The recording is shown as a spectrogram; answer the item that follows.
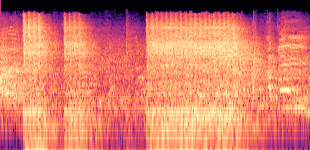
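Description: Three loud bursts of rapid, rattling pulses played over the hall's speakers as a stage sound effect; the longest lasts about two seconds and stops about five seconds in.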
